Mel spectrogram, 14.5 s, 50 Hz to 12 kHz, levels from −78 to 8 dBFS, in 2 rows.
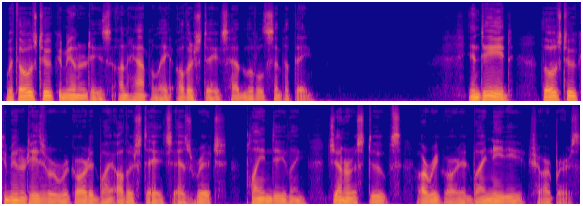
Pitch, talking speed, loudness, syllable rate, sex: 85 Hz, 120 wpm, -19 LUFS, 5.4 syllables/s, male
